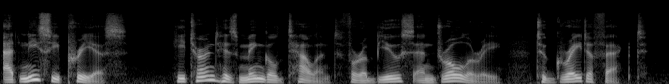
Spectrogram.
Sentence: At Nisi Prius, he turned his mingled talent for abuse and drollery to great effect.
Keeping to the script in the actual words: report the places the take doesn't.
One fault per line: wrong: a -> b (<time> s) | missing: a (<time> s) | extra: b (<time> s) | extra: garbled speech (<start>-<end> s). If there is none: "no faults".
no faults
